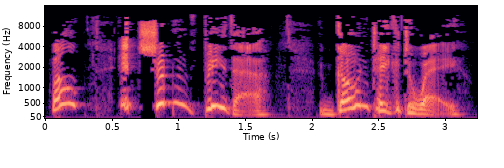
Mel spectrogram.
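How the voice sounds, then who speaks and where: Storybook rabbit: male, bossy, irate, shrill and loud, barking orders. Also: wildly swooping pitch, a little slow, gravelly, no room sound, studio quality, full character voice. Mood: angry, bossy. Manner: imperious, scolding shouts.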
